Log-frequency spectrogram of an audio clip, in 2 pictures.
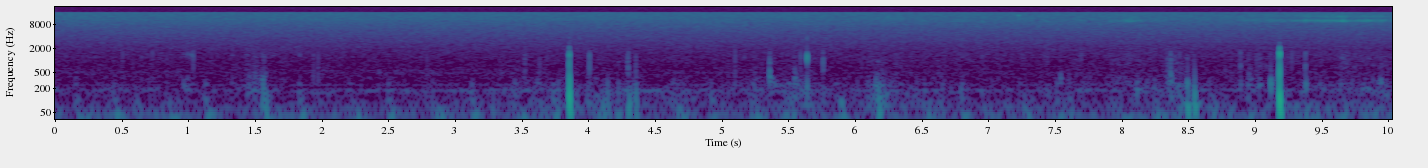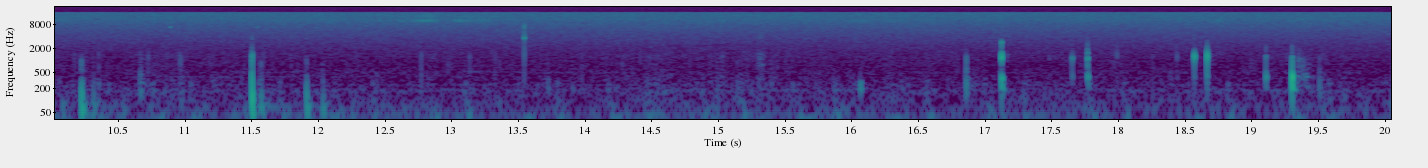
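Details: Belly recording while hot dogs are digested after the stomach was empty for 10 hours: faint, irregular low gurgles and clicks; ordinary digestive bowel sounds.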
